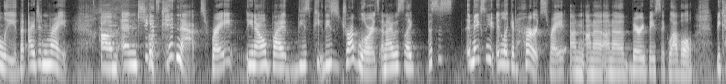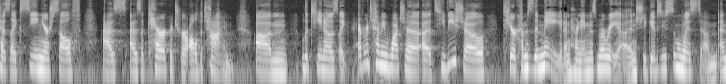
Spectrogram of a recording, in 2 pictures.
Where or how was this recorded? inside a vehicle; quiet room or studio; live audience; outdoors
live audience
